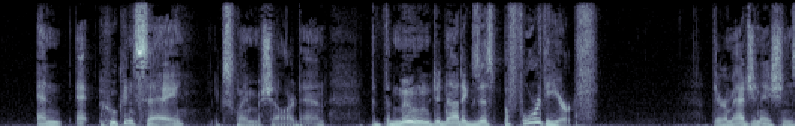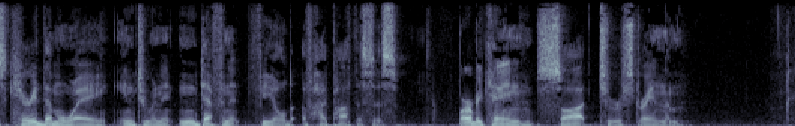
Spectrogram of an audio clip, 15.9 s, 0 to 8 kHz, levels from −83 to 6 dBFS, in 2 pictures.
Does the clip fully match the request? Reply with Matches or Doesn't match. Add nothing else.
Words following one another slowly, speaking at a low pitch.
Matches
